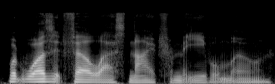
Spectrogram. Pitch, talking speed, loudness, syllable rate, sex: 105 Hz, 220 wpm, -21 LUFS, 4.3 syllables/s, male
